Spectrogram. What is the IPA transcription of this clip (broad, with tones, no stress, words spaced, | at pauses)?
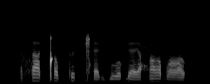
sa˦ǃʌ˦btɯ˦ǁɛ˨ɡ ɠu˨˦o̯ɠɛː˨e̯ħõ˦e̯dˤu˨o̯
